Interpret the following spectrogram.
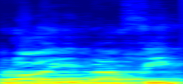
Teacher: pas belakang fihnya harusnya panjang, dibaca pendek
